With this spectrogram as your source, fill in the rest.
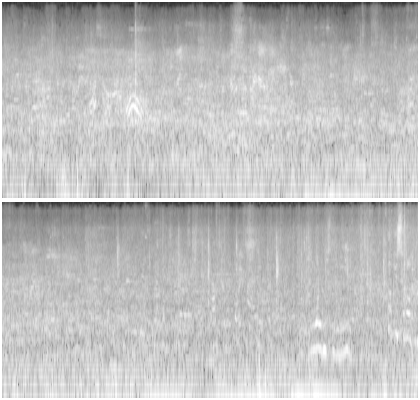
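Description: People chatter in the distance outdoors.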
